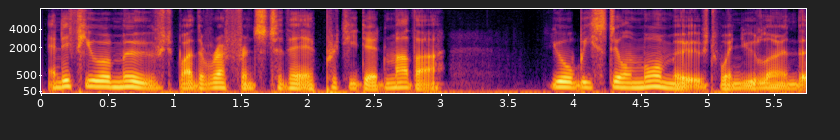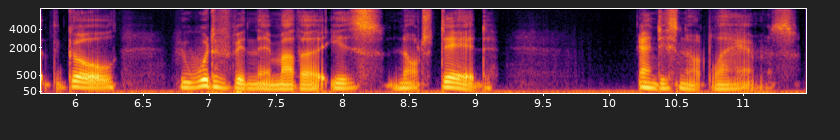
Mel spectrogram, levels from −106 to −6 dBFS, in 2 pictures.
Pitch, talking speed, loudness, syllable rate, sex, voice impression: 130 Hz, 200 wpm, -21 LUFS, 5.2 syllables/s, male, very masculine, very middle-aged, thick, tensed, slightly powerful, bright, slightly hard, clear, fluent, slightly raspy, slightly cool, intellectual, slightly refreshing, slightly sincere, calm, slightly mature, slightly friendly, reassuring, unique, slightly elegant, wild, slightly sweet, lively, slightly strict, slightly intense, slightly sharp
